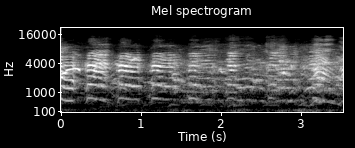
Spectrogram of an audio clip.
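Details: Black-tailed gulls calling at their Kabushima colony in Hachinohe, Aomori, in June with chicks; rapid, overlapping nasal mewing cries, several birds at once, a loud nearer call rising near the end.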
